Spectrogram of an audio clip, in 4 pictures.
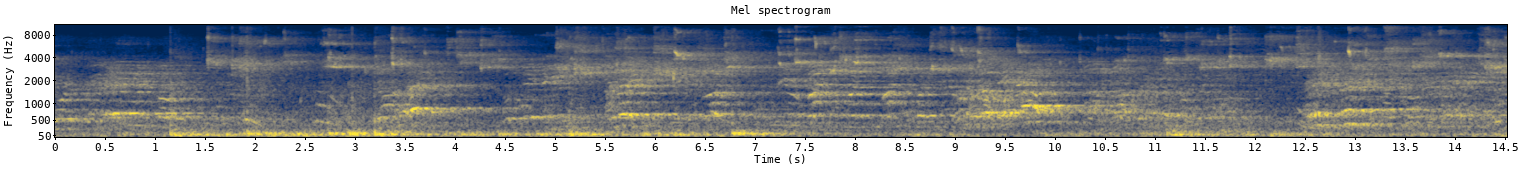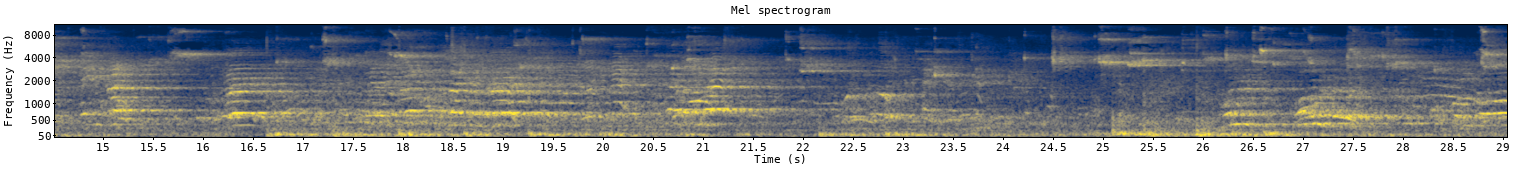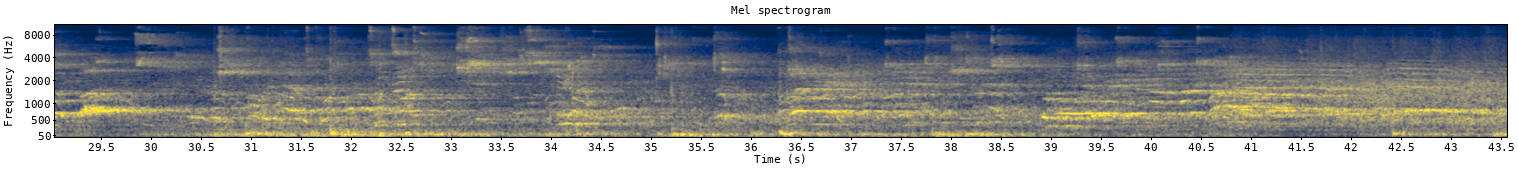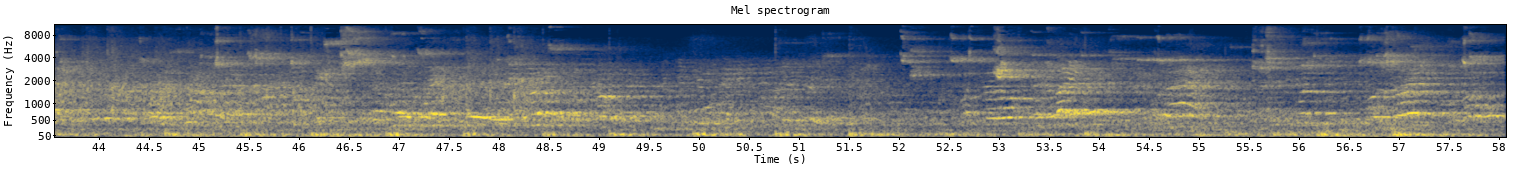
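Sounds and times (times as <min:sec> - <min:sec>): basketball bouncing on court: 0:01.2 - 0:03.6, 0:06.7 - 0:07.2, 0:30.6 - 0:32.9.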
